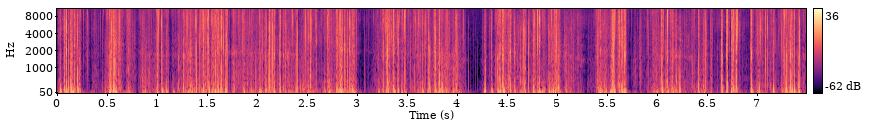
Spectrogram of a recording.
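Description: A white plastic spatula tool held in the fingers scrapes and scratches inside the ear canal of a solid, grey moulded silicone ear-shaped binaural microphone on a round base. The result is a series of loud, dull, booming scrapes in irregular bursts, heavily concentrated in the low end with almost no bright content, separated by brief quiet gaps.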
